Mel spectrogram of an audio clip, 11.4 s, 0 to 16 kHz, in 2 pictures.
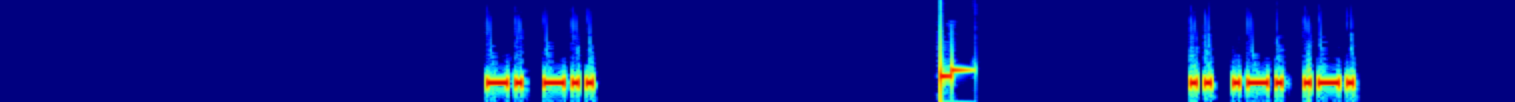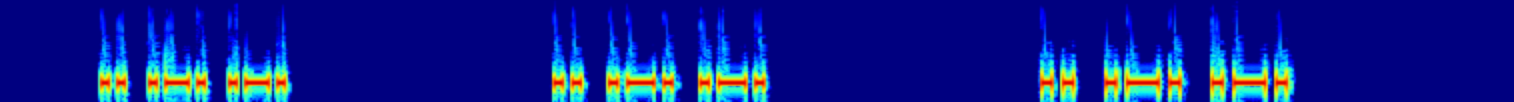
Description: Morse code, heard as a keyed tone, about 38 wpm, 700 Hz. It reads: ND IRR IRR IRR IRR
